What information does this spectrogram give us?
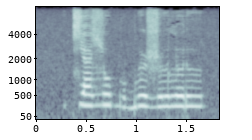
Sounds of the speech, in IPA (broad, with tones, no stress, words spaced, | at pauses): t͡ɕæ˦ɮo˦bɵ˨bɯ˦˨ ʐɯ˦ lɵ˦ɾɯ˦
